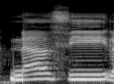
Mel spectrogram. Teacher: Labina fi seharusnya tidak panjang, na tidak memiliki alif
